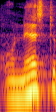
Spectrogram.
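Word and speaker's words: honest: my neighbour is dash ऑनेस्ट person ठीक है ऑनेस्ट में एच साइलेंट तो एन का यूज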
